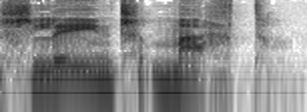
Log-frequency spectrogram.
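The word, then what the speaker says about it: Slàinte Mhath: Algo así como Sleintmacht. Sleint, ou como casi como aquel Slonta que é de saúde, e Macht, pues, é un M-H-A-T-H.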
